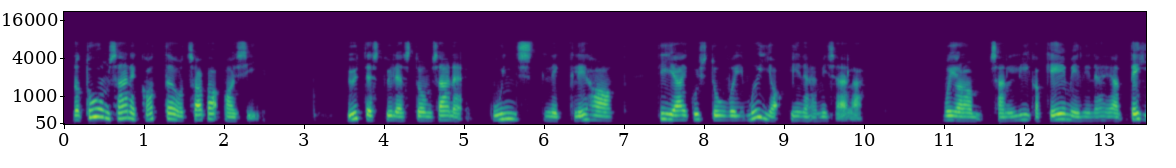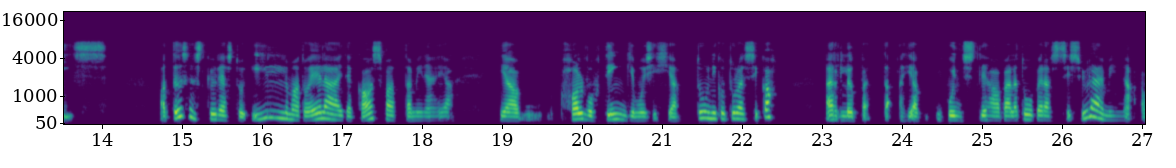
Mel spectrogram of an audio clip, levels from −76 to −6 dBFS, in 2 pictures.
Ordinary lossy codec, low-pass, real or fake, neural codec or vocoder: none; 7.2 kHz; real; none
